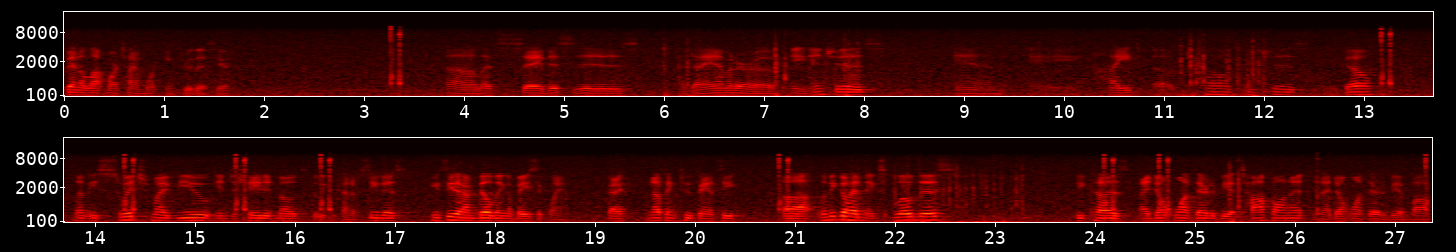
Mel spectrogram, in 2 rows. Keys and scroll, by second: 5.9 Return, 7.2 8, 7.9 Return, 11.3 2, 12.0 Return, 22.8 e, 23.3 Return, 25.5 Delete.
